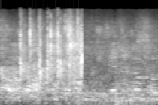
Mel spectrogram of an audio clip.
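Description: An elderly woman speaks into a microphone, heard over loudspeakers in a large hall.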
